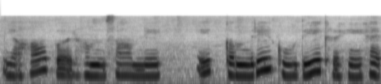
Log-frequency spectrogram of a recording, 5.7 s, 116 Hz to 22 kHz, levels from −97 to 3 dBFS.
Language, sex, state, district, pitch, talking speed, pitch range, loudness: Hindi, female, Chhattisgarh, Raipur, 205 Hz, 105 wpm, 195-240 Hz, -14 LUFS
